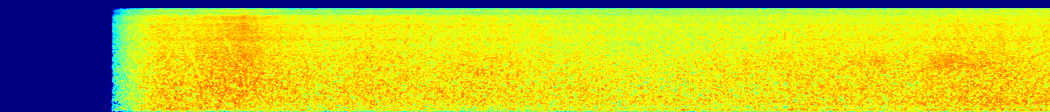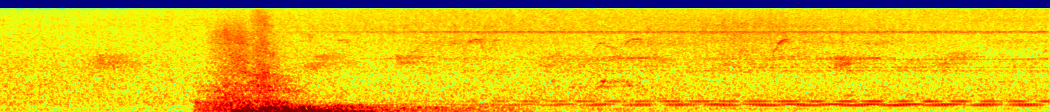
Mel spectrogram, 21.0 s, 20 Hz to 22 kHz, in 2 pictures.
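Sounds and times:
steady rushing noise: 12.4 - 21.0.

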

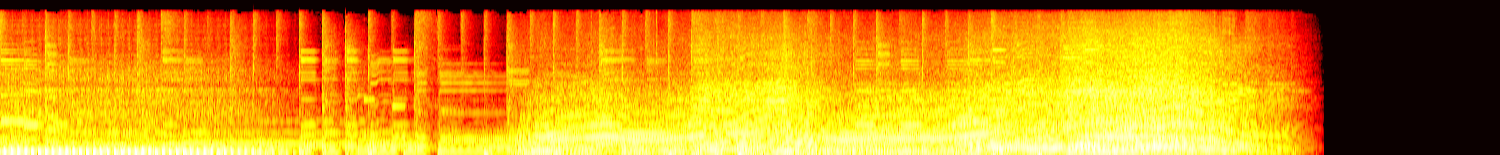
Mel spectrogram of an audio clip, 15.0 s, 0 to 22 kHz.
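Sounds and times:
vehicle engine revving: 5.2 - 13.2.

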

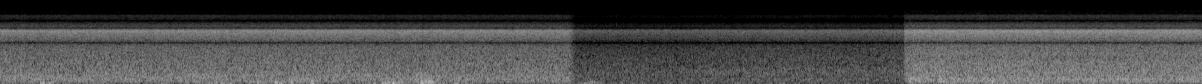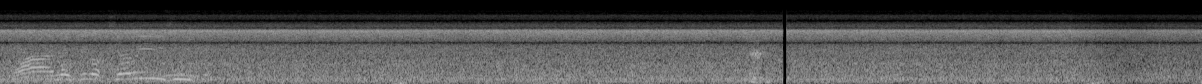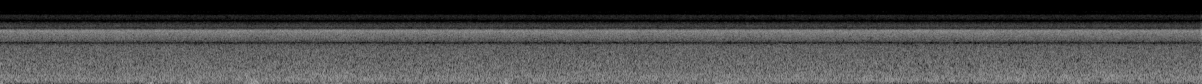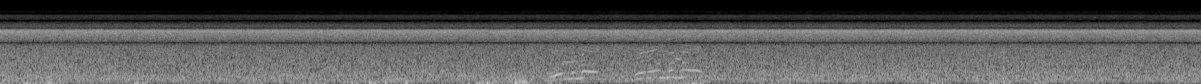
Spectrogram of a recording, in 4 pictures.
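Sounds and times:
river rapids rushing: 0.0 - 48.0.

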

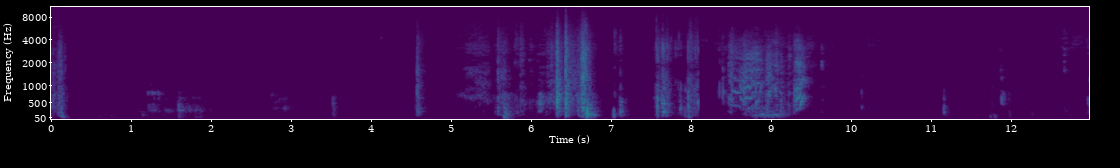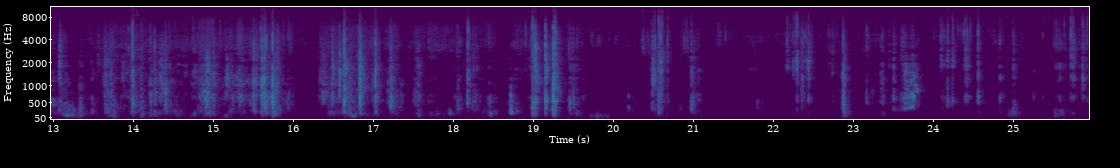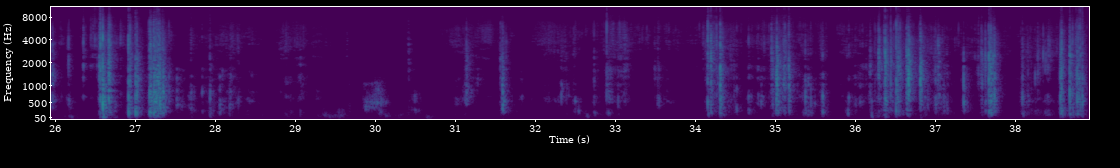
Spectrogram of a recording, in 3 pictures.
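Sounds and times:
bubble wrap crinkling: 5.0 - 8.6, 12.6 - 38.9
tearing: 13.0 - 29.3, 30.9 - 38.9.

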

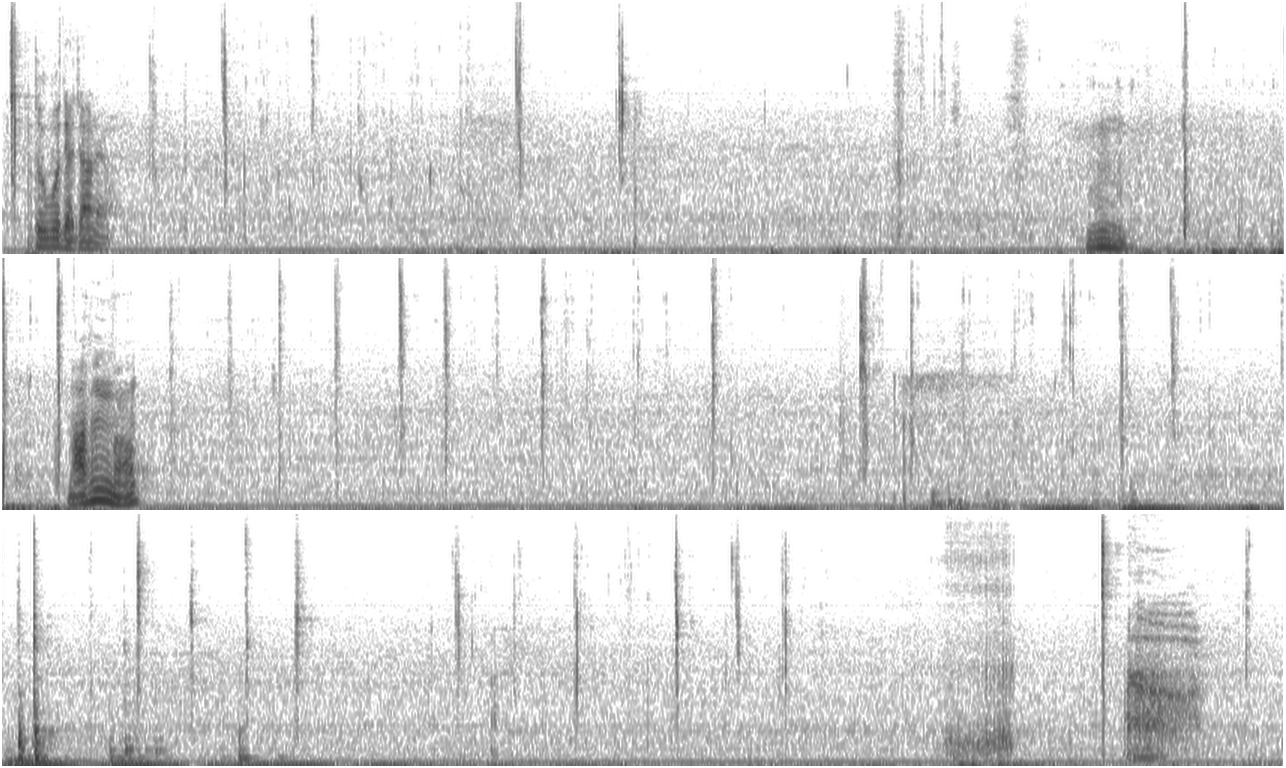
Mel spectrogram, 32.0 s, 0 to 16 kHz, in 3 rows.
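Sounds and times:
close chewing: 1.2 - 4.4, 12.0 - 16.8, 17.6 - 20.8, 24.9 - 28.3.

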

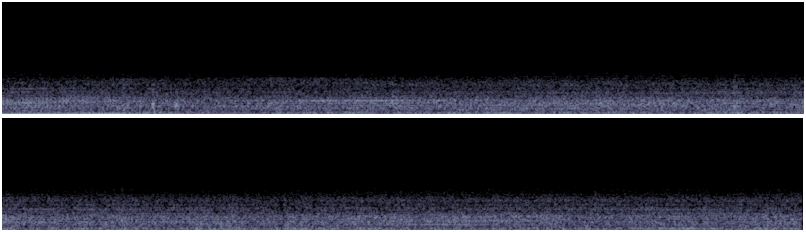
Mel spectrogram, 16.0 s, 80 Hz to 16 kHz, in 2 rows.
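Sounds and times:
road and engine rumble in car: 0.0 - 16.0.

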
